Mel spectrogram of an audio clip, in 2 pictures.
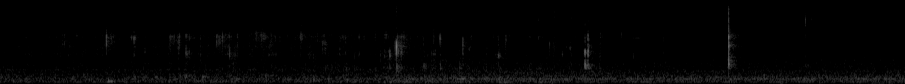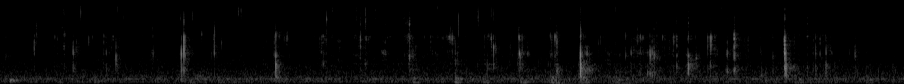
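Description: Silicone balloon whisk creaming butter with powdered sugar, then with an egg yolk, in a glass mixing bowl: soft, irregular clicks and taps of the whisk wires against the glass and through the thick mixture, coming faster in the second half, over a faint steady hum.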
